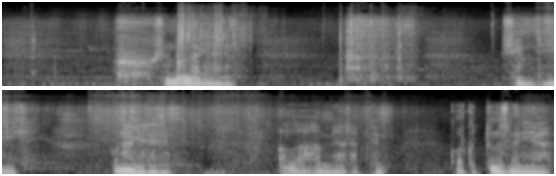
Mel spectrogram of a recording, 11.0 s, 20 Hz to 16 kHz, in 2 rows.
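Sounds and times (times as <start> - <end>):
scraping and rustling in dry leaves: 5.3 - 8.3.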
